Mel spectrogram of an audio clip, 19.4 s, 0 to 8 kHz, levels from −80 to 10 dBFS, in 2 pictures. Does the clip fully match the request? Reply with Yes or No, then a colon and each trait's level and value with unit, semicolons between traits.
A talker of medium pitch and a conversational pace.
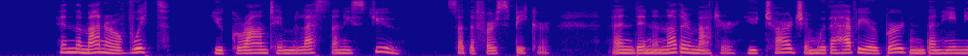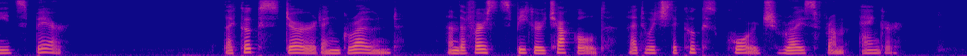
Yes: medium, 170 Hz; average, 150 wpm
